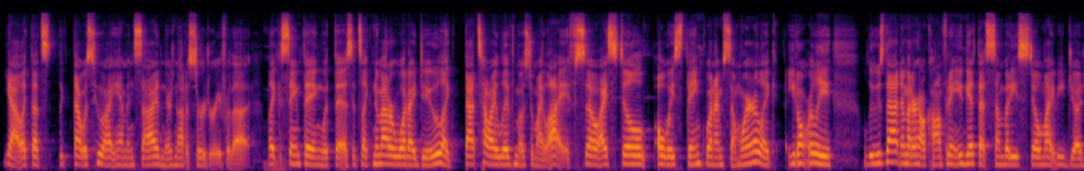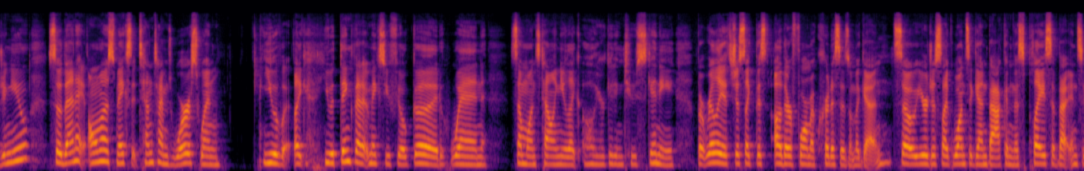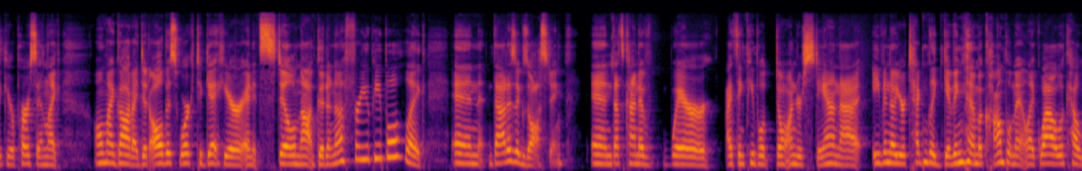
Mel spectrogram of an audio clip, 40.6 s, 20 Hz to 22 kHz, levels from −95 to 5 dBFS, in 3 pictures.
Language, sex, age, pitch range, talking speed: English, female, 20-39, 185-215 Hz, 250 wpm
